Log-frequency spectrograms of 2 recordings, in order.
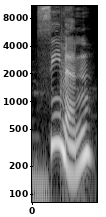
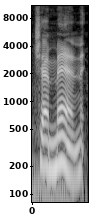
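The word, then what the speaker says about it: Çemen: Spelled with a C, semen, pronounced Chemmen, is in reality a popular type of dip or spread that hails from Turkey.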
